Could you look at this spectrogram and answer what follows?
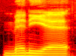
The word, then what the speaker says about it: Menier: But yeah, Barnum's on at the Menier Chocolate Factory.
